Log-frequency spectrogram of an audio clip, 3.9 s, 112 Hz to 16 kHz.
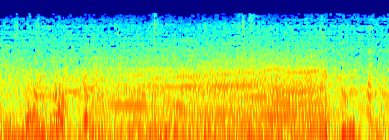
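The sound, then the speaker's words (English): The F140 GA V12 engine of a Ferrari 812 fitted with gas particulate filters blips sharply through several quick rev-matched downshifts as the car comes up to a corner, its loud, smooth wail rising and falling in short steps, dominating throughout. “One of the great motoring experiences has to be multiple downshifts in an 812 with this engine.”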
